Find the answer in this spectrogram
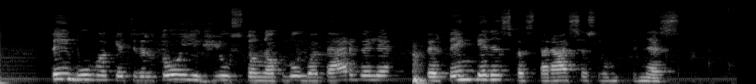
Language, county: Lithuanian, Kaunas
